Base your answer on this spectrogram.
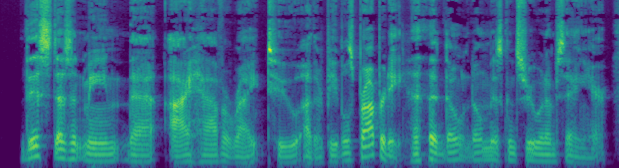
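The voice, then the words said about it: Congested, sick-sounding voice. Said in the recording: “I'm sick. You can probably hear it in my voice. I'm fighting like a sinus thing.”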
